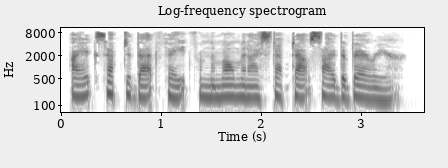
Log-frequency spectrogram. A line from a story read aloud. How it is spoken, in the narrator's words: she said quietly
